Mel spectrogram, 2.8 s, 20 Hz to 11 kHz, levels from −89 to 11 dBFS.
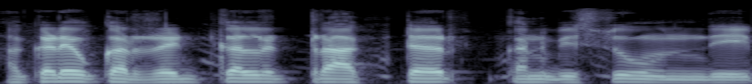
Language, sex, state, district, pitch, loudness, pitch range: Telugu, male, Telangana, Mahabubabad, 120 Hz, -19 LUFS, 115-130 Hz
